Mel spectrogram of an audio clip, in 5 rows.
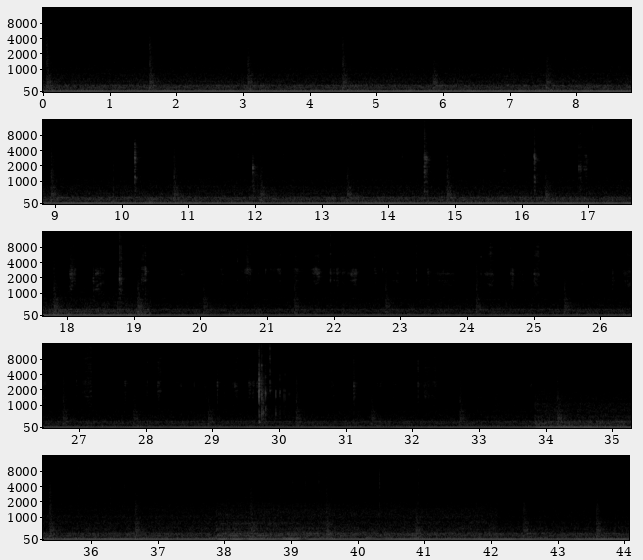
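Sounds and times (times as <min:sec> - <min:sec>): steady low hum: 0:00.0 - 0:44.0
mortar and pestle grinding: 0:11.6 - 0:29.7, 0:30.6 - 0:33.2
metal spoon scraping bowl: 0:17.9 - 0:25.2.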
